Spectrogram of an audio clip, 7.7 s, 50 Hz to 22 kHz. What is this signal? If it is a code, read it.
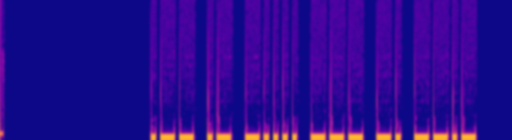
Morse code, heard as a keyed tone, about 17 wpm, 700 Hz. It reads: WA6ONQ
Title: USA Call Signs - 6 Characters - Repeated 2x - 17wpm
